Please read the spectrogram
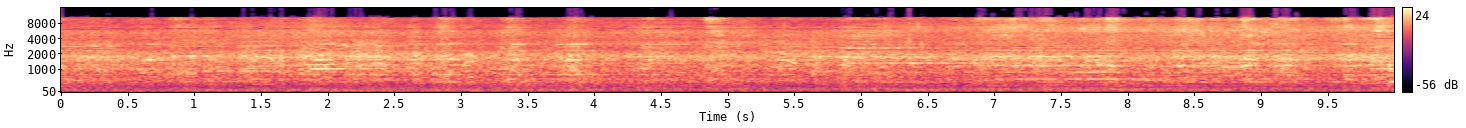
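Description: Heavy tracked military vehicles driving past with a steady low engine and track rumble, mixed with the voices of a large crowd.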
